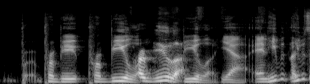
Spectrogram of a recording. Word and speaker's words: Pribula: You say Pribula. Pribula.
